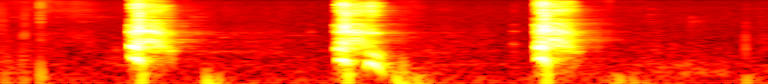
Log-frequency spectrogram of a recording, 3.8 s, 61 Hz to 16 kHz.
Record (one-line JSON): {"three_cough_length": "3.8 s", "three_cough_amplitude": 9621, "three_cough_signal_mean_std_ratio": 0.31, "survey_phase": "alpha (2021-03-01 to 2021-08-12)", "age": "18-44", "gender": "Female", "wearing_mask": "No", "symptom_none": true, "symptom_onset": "3 days", "smoker_status": "Never smoked", "respiratory_condition_asthma": false, "respiratory_condition_other": false, "recruitment_source": "REACT", "submission_delay": "2 days", "covid_test_result": "Negative", "covid_test_method": "RT-qPCR"}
